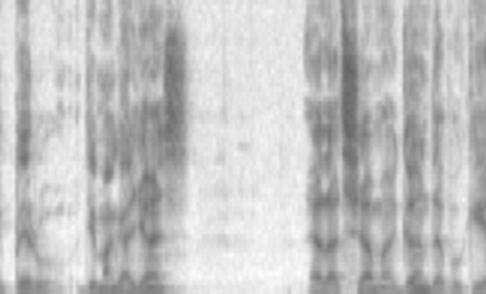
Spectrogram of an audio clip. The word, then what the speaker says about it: Gândavo: denominação mais recente mas a minha geração ea geração dos meus mexe dizia gândavo eu acho que essa é deve ser a pronúncia é o nome gândavo criado à semelhança de batavo já que a família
